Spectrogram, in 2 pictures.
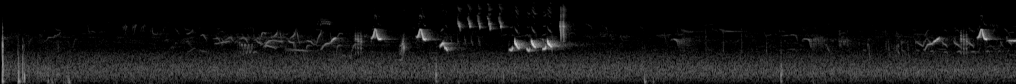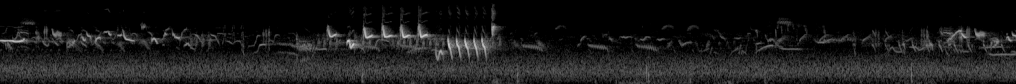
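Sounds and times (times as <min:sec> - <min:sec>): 
birds twittering: 0:00.0 - 0:20.3
common nightingale singing: 0:00.0 - 0:20.3.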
